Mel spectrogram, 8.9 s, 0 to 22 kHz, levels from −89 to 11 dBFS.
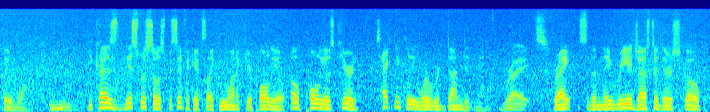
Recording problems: hiss; noticeable; throughout; 10 dB below the speech

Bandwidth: 15.5 kHz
